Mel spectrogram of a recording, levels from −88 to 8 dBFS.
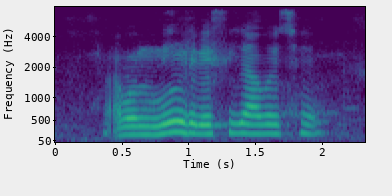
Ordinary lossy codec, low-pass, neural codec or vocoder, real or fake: none; 7.2 kHz; codec, 16 kHz in and 24 kHz out, 1 kbps, XY-Tokenizer; fake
